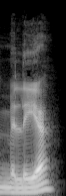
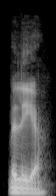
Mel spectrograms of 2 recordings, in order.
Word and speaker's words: Melilla: It's pronounced Melilla. Melilla.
